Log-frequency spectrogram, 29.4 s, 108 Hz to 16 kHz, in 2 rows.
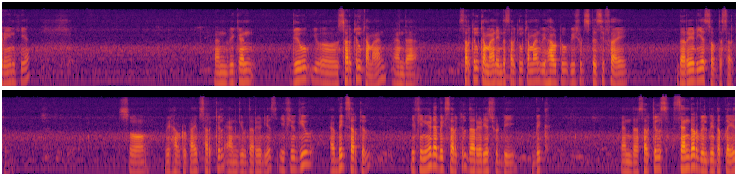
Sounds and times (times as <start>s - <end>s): Speech: 0.0s - 0.6s, 3.9s - 5.1s, 5.8s - 8.4s, 9.0s - 12.6s, 13.5s - 16.2s, 17.0s - 29.3s.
